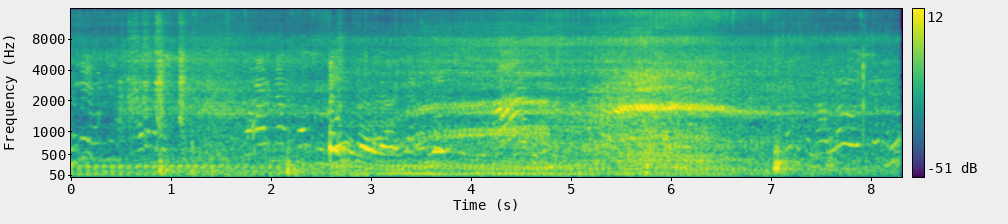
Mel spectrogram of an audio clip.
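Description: A small engine running steadily at idle, with people's voices in the background. A louder, wavering sound comes about halfway through.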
